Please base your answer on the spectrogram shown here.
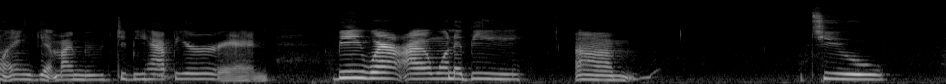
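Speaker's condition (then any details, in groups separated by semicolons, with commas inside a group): Cerebral palsy, spastic, severe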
